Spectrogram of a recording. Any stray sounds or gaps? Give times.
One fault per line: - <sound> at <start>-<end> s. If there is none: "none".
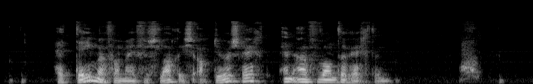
- bark at 4.6-4.8 s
